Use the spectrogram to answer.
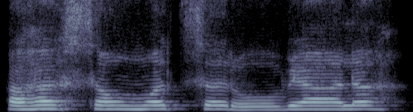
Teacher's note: अह तिथे विसर्ग आहे. अहह असं पण ऐकू येईल कदाचित.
